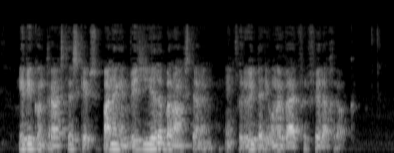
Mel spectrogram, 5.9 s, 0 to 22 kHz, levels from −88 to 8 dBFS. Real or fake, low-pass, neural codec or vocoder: real; 10.8 kHz; none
